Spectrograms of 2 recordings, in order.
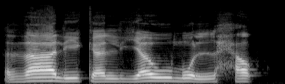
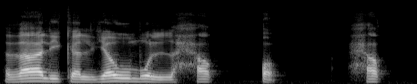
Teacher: qaf is going to be pushed a little bit before the qalqala comes out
